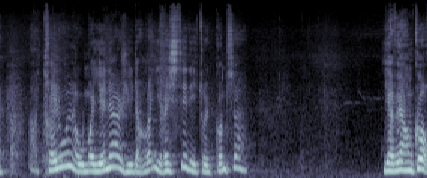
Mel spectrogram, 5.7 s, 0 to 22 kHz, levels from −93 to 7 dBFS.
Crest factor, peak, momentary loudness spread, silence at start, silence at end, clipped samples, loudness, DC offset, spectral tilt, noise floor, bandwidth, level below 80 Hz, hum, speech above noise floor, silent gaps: 18 dB; -2 dBFS; 13 LU; 0 s; 0 s; under 0.1%; -20 LUFS; under 0.1%; -7 dB/octave; -59 dBFS; 17 kHz; -58 dBFS; none; 41 dB; none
